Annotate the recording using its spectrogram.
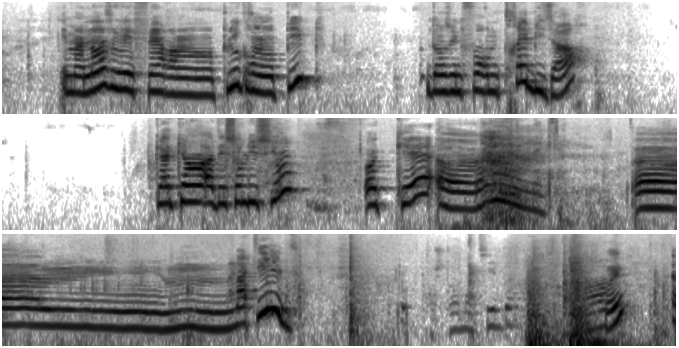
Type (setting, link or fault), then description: fault, sounds in the background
